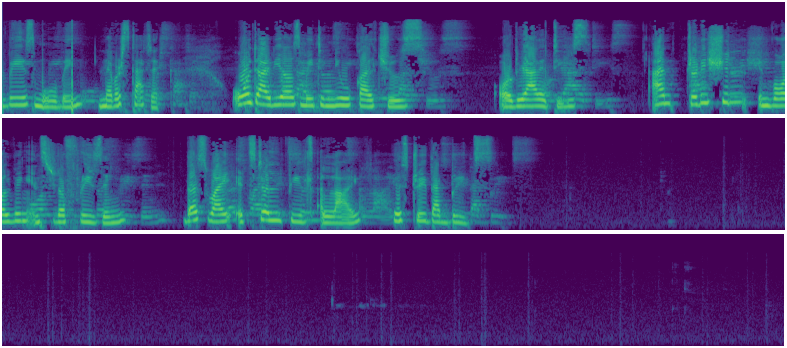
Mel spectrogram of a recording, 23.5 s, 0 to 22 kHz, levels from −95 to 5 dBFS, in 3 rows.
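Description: At 0.70 s a single sharp bang cuts through: invalid numbers at full scale. A calculation produced infinite or undefined values that were forced to maximum output for about 1.3 ms, which fits a 64-sample block. A dropout goes silent, but this block slams to one extreme value far beyond the audio's peaks, so the short burst lands as one loud hit.

Throughout the clip there is echo with no canceller. The speech returns after roughly 0.4 s, about 19 dB quieter and thinner, as the far end's loudspeaker feeds its microphone uncorrected. Room reverberation smears continuously, whereas this is a distinct delayed repeat trailing each phrase.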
